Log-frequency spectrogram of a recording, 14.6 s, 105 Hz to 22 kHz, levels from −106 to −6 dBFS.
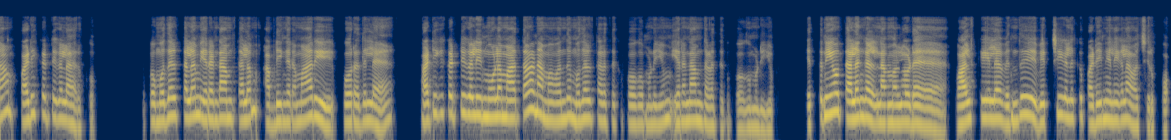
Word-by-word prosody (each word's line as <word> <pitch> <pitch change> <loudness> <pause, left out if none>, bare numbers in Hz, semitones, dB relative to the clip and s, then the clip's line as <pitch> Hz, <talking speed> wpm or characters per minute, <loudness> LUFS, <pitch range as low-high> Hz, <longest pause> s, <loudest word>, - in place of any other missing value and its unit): தான் 300 +4 0
படிக்கட்டுகளா 240 -3 -1
இருக்கும். 170 +1 -16 0.6
இப்போ 215 - -7
1 260 +3 0
தளம், 255 +2 +3
2ம் 240 +1 +1
தளம் 235 +9 0
அப்படிங்கிற 210 +1 -2
மாரி 250 -1 +3 0.3
போறதில, 210 0 -1 0.6
படிக்கட்டுகளின் 280 +1 +1
மூலமா 255 -1 +3
தான், 325 +4 +4
நம்ம 240 -5 +1
வந்து 235 +3 -1
1 235 +1 -1
தளத்துக்கு 215 -1 -7
போக 195 0 -4
முடியும். 195 +3 -5
2ம் 215 +1 -1
தளத்துக்கு 185 -3 -8
போக 165 0 -8
முடியும். 160 -1 -8 0.4
எத்தனையோ 270 +9 +4
தளங்கள் 235 -1 +6
நம்மளோட 200 0 +1 0.6
வாழ்க்கையில 240 +3 +3
வந்து 225 +7 -2 0.2
வெற்றிகளுக்கு 245 +3 -2
படிநிலைகளா 220 +2 0
வச்சிருப்போம். 170 -3 -9
225 Hz, 130 wpm, -24 LUFS, 205-255 Hz, 0.6 s, தளங்கள்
